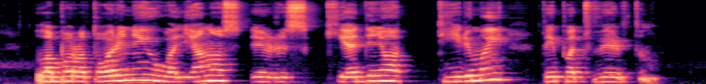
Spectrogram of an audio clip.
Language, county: Lithuanian, Klaipėda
